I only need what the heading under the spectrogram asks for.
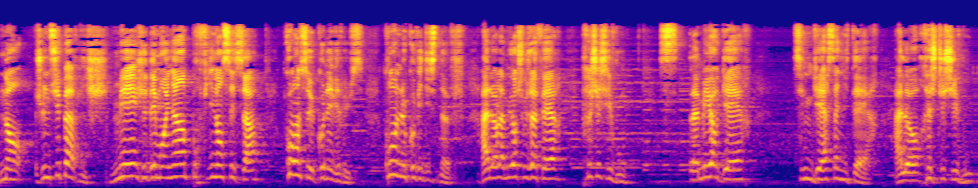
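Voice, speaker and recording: A man's voice: high-pitched, expressive, normal speed, bright, forceful tone, soft background music. A man voicing a pompous rich former male vice-president who talks smugly, puffs himself up and keeps backpedalling, in a comedic sketch speech. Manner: smug, self-important, backpedalling.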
